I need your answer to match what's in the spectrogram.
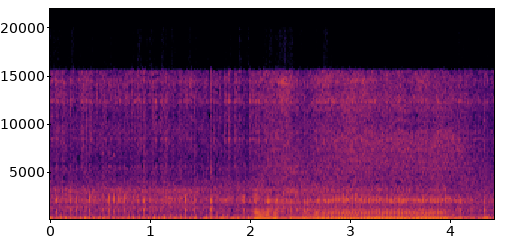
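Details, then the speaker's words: Yard Machines Y2510 two-stroke string trimmer after fuel line repair, warmed at half choke: buzzes then revs climb and hold with a slightly ragged top end; runs well but the carburetor needs a small top-end adjustment. "And it does need a little bit of adjusting. Not much. So you hear it's running good. It just needs a little on the top end."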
